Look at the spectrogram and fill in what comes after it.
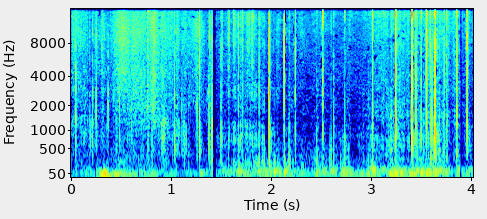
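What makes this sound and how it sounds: Fingertips with short nails tap and touch the clear vinyl/PVC zippered cover, with red fabric trim, of a closed six-ring planner lying flat on a bed, over a printed card inside. A quick, irregular run of short dry taps gives soft, dull low thumps with light crackly plastic clicks on top. Each tap dies away almost instantly.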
